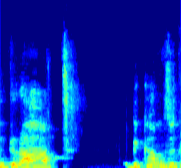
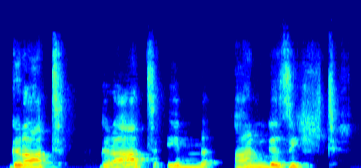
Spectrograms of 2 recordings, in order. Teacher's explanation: not too bright a T, but it's a mixture of D and T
